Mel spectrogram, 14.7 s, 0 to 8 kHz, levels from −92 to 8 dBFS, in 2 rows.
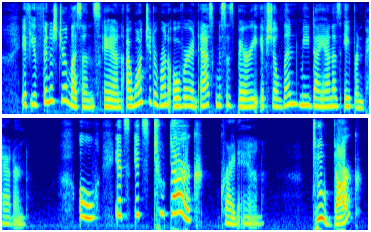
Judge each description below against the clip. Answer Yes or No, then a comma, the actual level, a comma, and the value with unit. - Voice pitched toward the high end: Yes, high, 225 Hz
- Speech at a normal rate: No, slow, 130 wpm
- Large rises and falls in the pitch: Yes, wide, 6.1 semitones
